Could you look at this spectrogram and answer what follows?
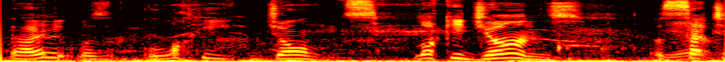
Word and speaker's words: Johns: The ones that realised it, I kept going to say Jones instead of Johns.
